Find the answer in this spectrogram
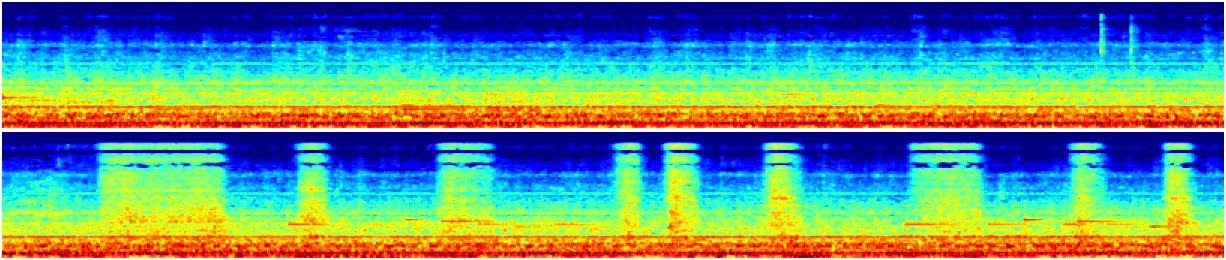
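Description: Short puffs of breath blown by mouth onto wet acrylic pour paint, a run of airy hisses starting about halfway through, the first about a second long and the rest brief and irregular, over a steady low hum.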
